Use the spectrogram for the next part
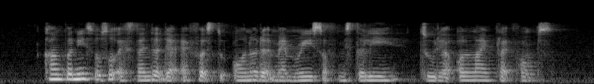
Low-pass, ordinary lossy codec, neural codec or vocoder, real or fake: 7.2 kHz; none; vocoder, 24 kHz, 100 mel bands, Vocos; fake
